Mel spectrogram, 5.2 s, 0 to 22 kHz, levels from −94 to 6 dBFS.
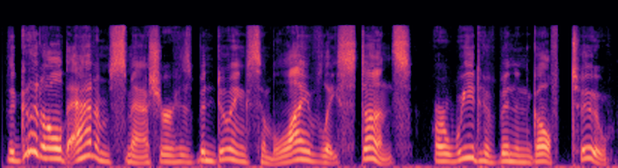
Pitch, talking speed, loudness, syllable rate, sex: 185 Hz, 200 wpm, -17 LUFS, 4.8 syllables/s, female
